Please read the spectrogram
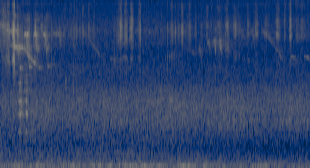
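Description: Outdoor ambience of birds calling: a thin descending whistle just after the start and scattered high chirps later, over a low fluttering rumble.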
